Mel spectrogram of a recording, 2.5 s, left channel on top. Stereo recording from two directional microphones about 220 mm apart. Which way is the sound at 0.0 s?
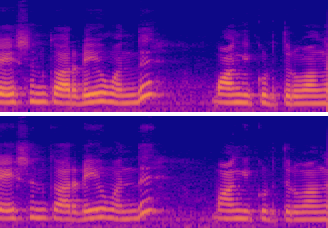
15° left (ahead or behind).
